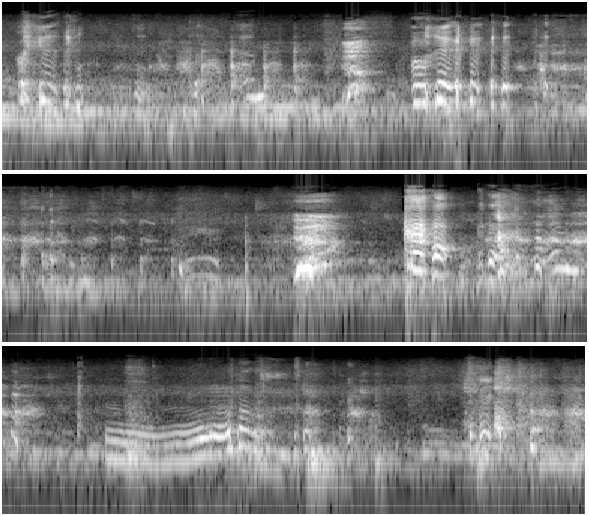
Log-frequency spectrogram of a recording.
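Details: Baby girl giggling and squealing heartily at hiccups and farts; sudden short hiccup-like gulps mixed with the baby's laughter.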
